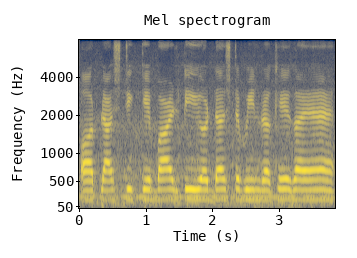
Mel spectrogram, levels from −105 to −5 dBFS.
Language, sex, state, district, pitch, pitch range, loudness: Hindi, female, Chhattisgarh, Raipur, 175 Hz, 175-180 Hz, -12 LUFS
